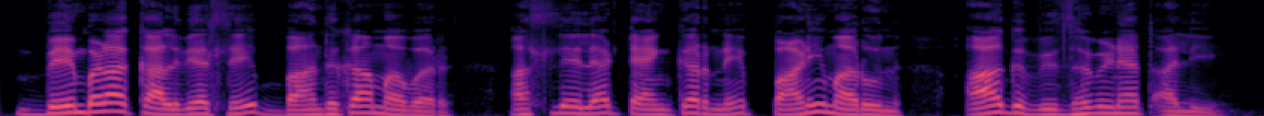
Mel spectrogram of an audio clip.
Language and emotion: Marathi, neutral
